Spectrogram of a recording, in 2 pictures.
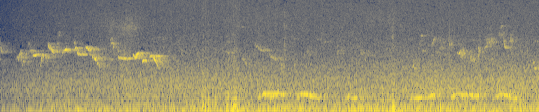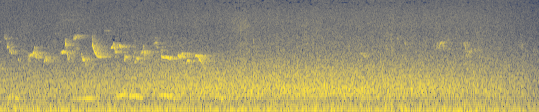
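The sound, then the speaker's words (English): Woodland ambience with birds among pine trees: high, scattered chirps and twitters over a steady soft rushing background, joined by a run of low, repeated hooting or cooing calls through the middle. “Hope you've enjoyed this wander in the woods with me, and I hope you can join me next time.”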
